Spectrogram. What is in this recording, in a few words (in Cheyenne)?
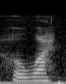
animals, Cheyenne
